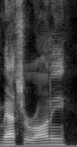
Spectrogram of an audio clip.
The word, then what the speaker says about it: Majorana: I always call it Majora. But okay, how do you say it? Majorana. Majorana.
